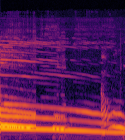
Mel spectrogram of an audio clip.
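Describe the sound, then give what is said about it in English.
A person on the Native Roots Radio show imitates a wolf howl: one long, loud, sustained wail that slides slowly downward in pitch, then a brief wavering rise near the end before fading off. “Okay, we had one of the comedians howl”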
